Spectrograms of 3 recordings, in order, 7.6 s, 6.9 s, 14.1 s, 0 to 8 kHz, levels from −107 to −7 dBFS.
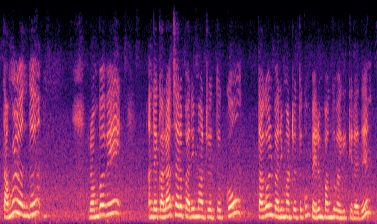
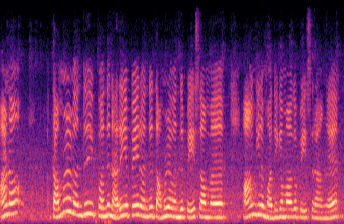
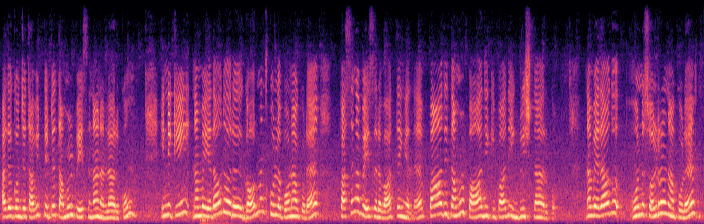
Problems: none marked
